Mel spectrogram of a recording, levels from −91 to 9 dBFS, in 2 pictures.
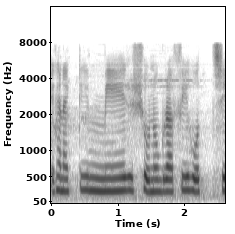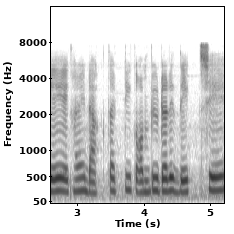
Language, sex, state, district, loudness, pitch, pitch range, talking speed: Bengali, female, West Bengal, Purulia, -22 LUFS, 235 Hz, 225-245 Hz, 115 wpm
